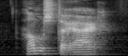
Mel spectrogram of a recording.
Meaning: a hoarder, especially for emergencies
- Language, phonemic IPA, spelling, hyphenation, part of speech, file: Dutch, /ˈɦɑm.stə.raːr/, hamsteraar, ham‧ste‧raar, noun, Nl-hamsteraar.ogg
